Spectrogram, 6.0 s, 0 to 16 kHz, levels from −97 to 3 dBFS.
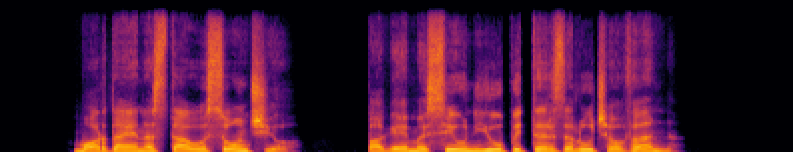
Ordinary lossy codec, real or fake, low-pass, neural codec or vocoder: none; fake; 14.4 kHz; autoencoder, 48 kHz, 128 numbers a frame, DAC-VAE, trained on Japanese speech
